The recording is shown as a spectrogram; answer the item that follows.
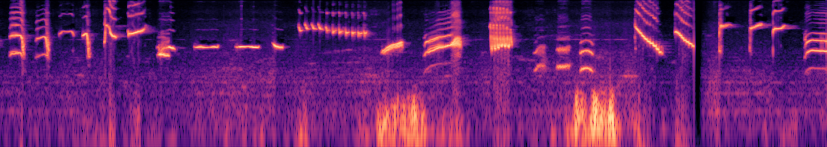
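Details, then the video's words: Asian pied starling singing a full, varied lure song meant to prompt other starlings to sing: mixed whistled notes, sharp chips, rising and falling slurs and buzzy bursts, with two low thumps mid-phrase. "Jalak Suren Gacor Full Isian Pancingan Burung Jalak Agar Cepat Gacor"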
